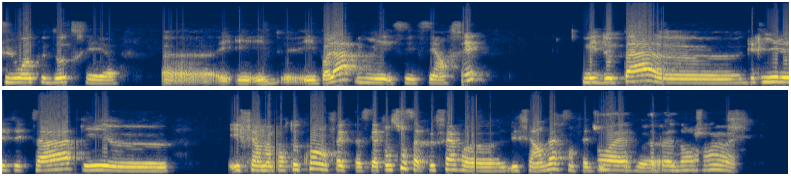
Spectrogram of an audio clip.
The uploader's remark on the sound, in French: j’ai eu le plaisir d’échanger (en live Instagram)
